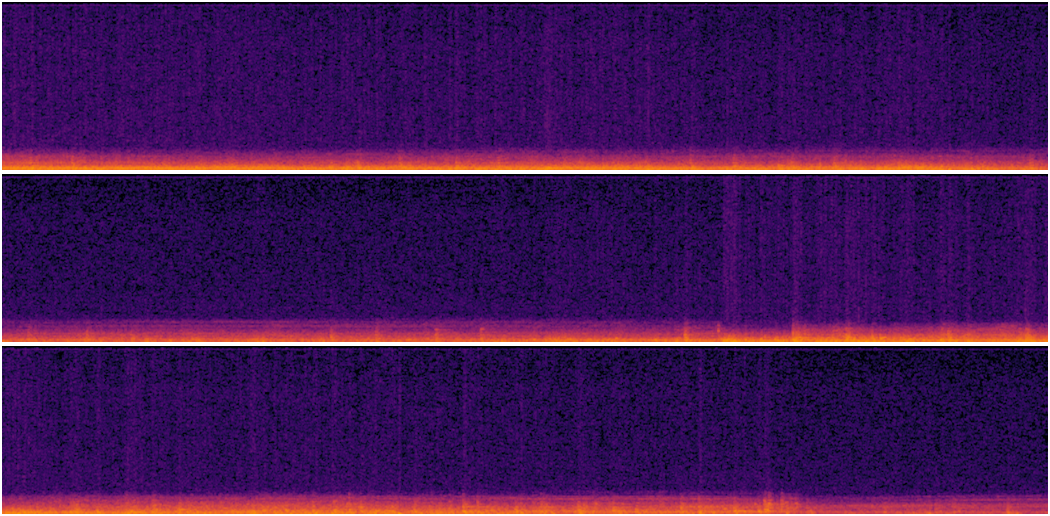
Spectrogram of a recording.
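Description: Steam train running: a low, steady rumble that eases off for a few seconds in the middle, picks up again, and fades near the end.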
